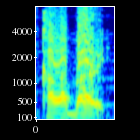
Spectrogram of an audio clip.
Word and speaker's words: Calabari: I am Calabari. I'm Calabari. You see, there's confusion. Calabari. It's not calamari.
